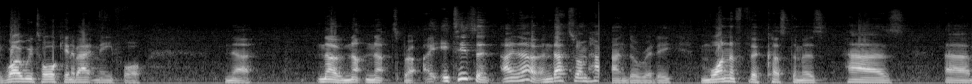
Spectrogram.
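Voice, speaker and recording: Low-voiced man rambling on a stream, stop-start delivery, faint hiss behind. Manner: rambling, many restarts. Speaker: channel host in played clips. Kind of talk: casual live-stream talk.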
